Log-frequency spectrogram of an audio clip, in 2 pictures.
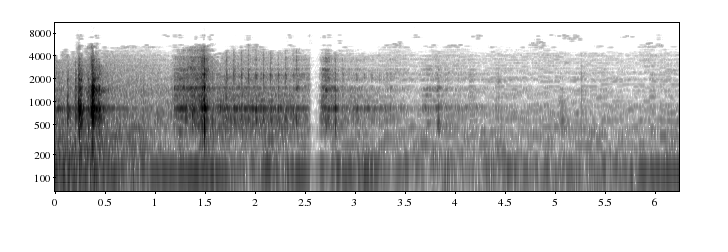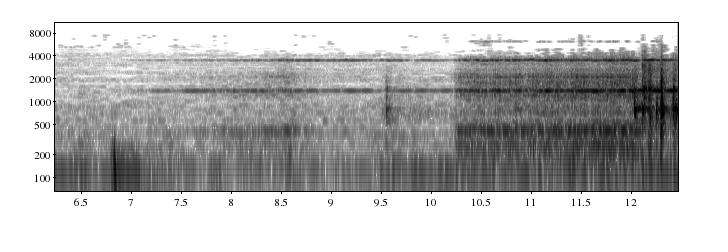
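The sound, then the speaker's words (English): A telephone is dialed in a few short bursts, then after a quiet stretch a ringing tone swells near the end, all over a low steady hum with no talking. “Hand me the phone.”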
